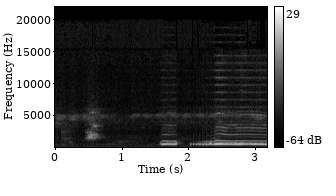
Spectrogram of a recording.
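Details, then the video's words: Caged white dove in full song: after a near-silent start, a short hoarse coo, then a longer steady low coo that swells with a rough, throbbing onset. "SUARA PUTER PUTIH FULL GACOR || PANCINGAN AMPUH || SUARA BURUNG PUTER GACOR"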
